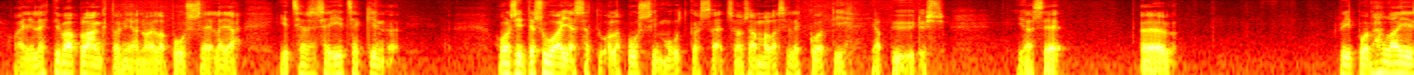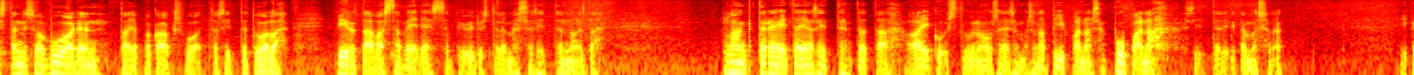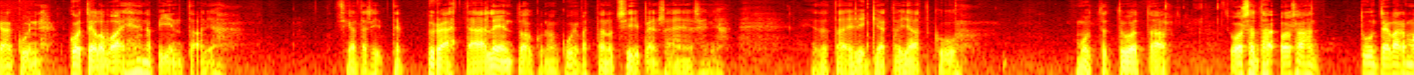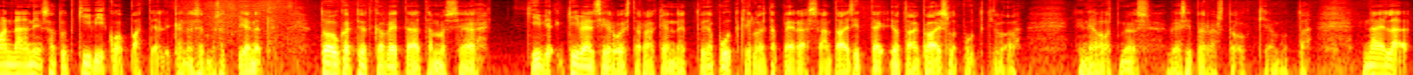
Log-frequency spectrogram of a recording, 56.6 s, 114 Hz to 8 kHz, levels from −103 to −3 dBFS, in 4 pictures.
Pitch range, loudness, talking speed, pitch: 80-110 Hz, -20 LUFS, 115 wpm, 95 Hz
